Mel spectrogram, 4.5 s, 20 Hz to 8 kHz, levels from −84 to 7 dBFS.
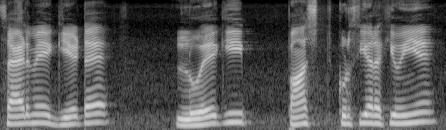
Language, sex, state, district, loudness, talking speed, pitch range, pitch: Hindi, male, Uttar Pradesh, Shamli, -12 LUFS, 160 wpm, 155-195 Hz, 180 Hz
